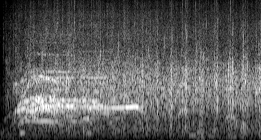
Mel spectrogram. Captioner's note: applause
